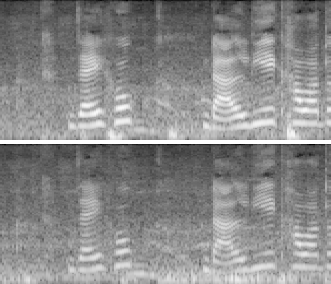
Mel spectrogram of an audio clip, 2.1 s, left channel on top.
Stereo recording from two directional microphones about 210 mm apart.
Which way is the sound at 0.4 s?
25° left (ahead or behind).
